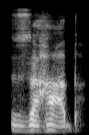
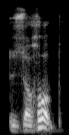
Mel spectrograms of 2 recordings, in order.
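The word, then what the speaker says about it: זהב: So, for example, most Jews would pronounce the word for gold in Hebrew as Zahab. But in ancient Israel, a lot of the Israelis would have said Zahob, not Zahab.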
